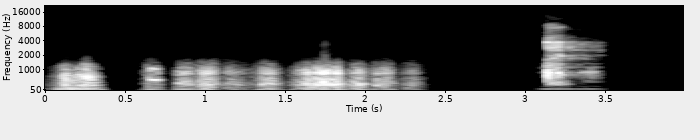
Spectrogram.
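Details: Genet in its natural habitat giving a run of rough, pulsing, growl-like bursts over about two seconds, then a short harsh hissing spit after a pause.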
